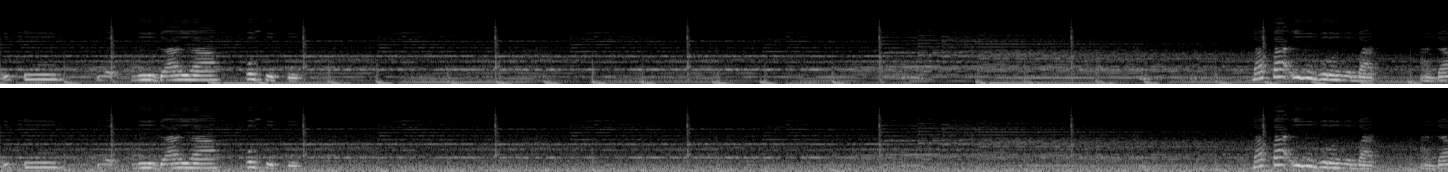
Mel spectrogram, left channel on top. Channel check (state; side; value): noise; right; rumble, 6 dB below the sound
